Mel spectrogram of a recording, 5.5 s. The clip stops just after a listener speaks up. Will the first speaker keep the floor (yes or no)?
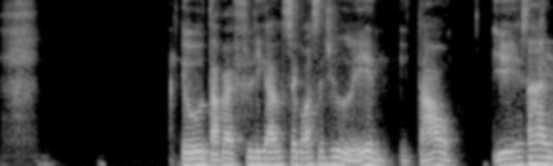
yes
